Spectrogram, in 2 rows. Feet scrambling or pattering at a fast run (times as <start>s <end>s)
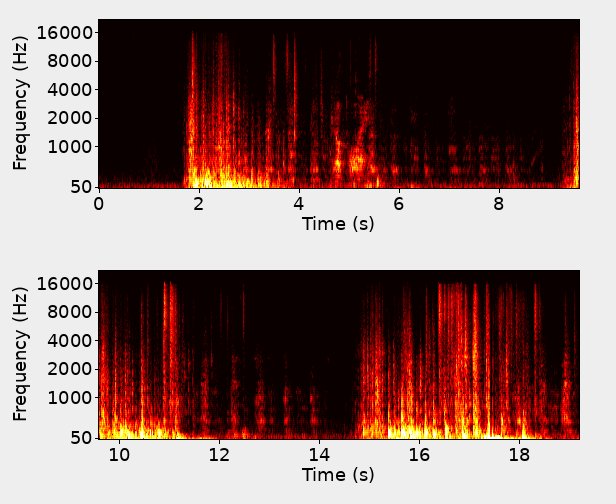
14.8s 19.1s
